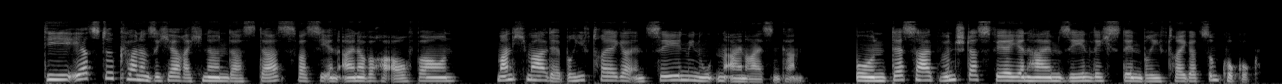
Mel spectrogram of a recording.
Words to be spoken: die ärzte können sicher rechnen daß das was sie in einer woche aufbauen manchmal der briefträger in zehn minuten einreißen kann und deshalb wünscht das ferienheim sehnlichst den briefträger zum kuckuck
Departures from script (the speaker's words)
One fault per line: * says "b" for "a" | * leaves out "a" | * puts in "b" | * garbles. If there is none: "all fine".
all fine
